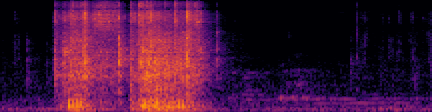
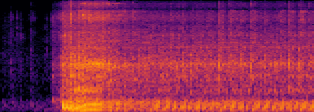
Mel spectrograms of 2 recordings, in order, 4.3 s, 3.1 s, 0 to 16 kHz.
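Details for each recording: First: Troy-Bilt TB22 EC weed eater, primed and choked, then on half choke: two ragged sputtering bursts that won't catch; carburettor out of tune, hard starting. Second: Troy-Bilt TB22 EC weed eater after tune-up, cleaned and re-oiled air filter, idle and high-speed screws set by ear for maximum rpm: steady, even high-pitched scream at full throttle with no sag; running great.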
